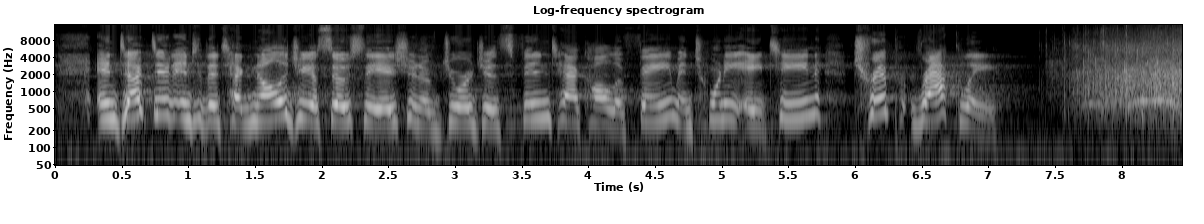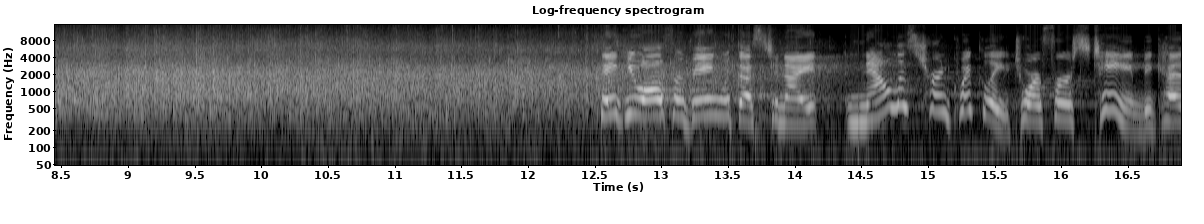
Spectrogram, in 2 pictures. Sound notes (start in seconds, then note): 7.4 audience applauding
